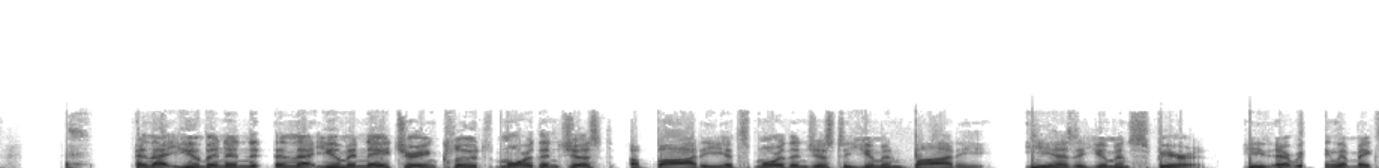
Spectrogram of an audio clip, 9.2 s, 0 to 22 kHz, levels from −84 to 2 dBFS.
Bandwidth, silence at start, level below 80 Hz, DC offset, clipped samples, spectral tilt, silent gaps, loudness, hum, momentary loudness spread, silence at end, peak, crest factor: 7.8 kHz; 0.45 s; -48 dBFS; under 0.1%; under 0.1%; -7 dB/octave; none; -20 LUFS; none; 7 LU; 0 s; -4 dBFS; 16 dB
